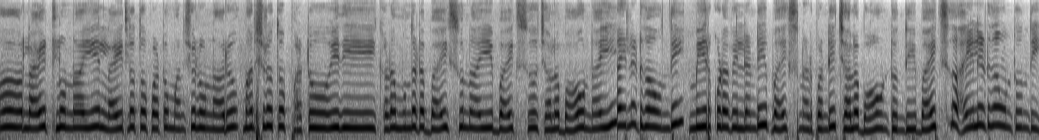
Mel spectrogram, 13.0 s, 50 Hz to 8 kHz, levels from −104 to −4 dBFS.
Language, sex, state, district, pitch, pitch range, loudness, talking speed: Telugu, male, Andhra Pradesh, Chittoor, 320 Hz, 305-340 Hz, -12 LUFS, 150 wpm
